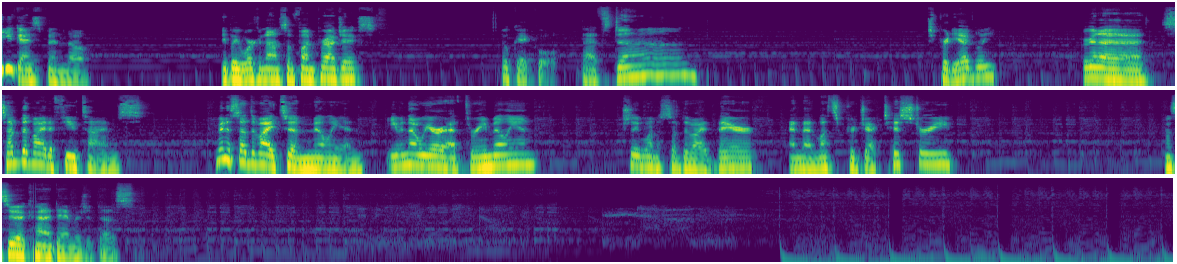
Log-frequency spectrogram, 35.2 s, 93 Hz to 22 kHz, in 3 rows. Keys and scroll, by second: 7.6 shift+f, 10.8 ctrl+d, 11.3 ctrl+d, 11.6 shift+f, 12.9 ctrl+d, 18.6 2.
